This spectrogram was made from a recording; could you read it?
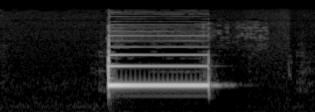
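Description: A single steady electronic beep from an answering machine, signalling the caller to leave a message, about half a second long, with a clean tone and sharp start and stop, heard alone with no talking.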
